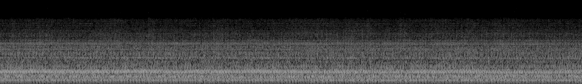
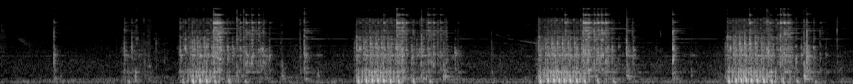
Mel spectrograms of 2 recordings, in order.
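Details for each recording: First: Husqvarna backpack blower, stored for years, after the water-contaminated stale gas was replaced with fresh fuel: a constant high whirring run with steady pitch and no surging or sputtering, running properly. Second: Husqvarna backpack blower stored for years with old gas in the tank, repeatedly pull-started after priming showed fuel moving through the lines: bursts every two seconds with no catch; no start, traced to water in the stale fuel.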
